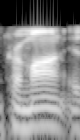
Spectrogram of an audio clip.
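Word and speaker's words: Crémant: then check out the ones that say Cremant, C-R-E with the little mark above the C-R-E-M-A-N-T, pronounced Cremant.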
